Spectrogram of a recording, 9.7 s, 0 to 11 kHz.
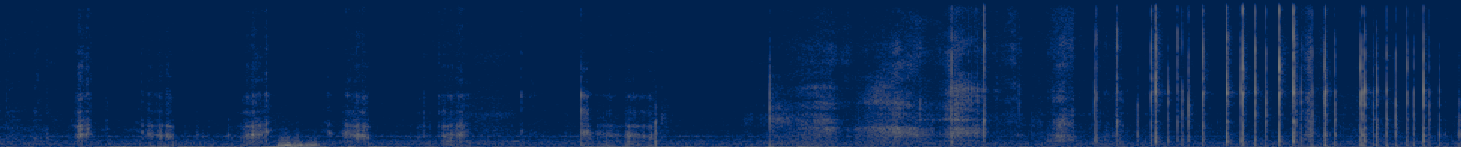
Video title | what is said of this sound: [ASMR] Unboxing Birthday Gifts 2.0! ❤️ Soft Spoken ✨ Tapping, Crinkly Sounds | so there's something about the sound of scratching and tapping on wooden objects that i particularly enjoy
